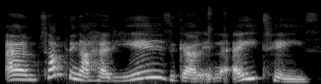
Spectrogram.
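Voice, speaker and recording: A woman from Antigua, a guest in a casual online chat, talking lively and bantering playfully over a video call. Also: mid-range voice, moderate pace, slightly rough.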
